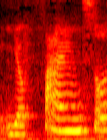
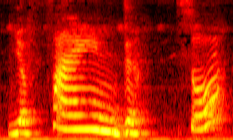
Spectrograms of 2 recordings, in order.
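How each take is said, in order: First: The d at the end of 'find' is dropped. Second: The d at the end of 'find' is pronounced. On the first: This is how Trinidadian people say it. "They would say, ... So the D just drop and cut off" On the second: This is the speaker's own usual way. "So I would say"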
